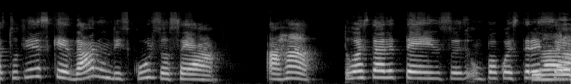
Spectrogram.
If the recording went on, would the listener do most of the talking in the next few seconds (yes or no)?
yes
